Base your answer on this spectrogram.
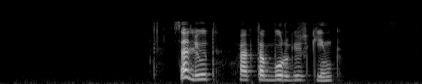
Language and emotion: Russian, positive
